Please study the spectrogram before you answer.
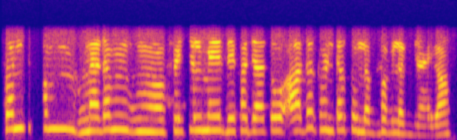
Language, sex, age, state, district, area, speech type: Urdu, female, 18-30, Delhi, South Delhi, urban, conversation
